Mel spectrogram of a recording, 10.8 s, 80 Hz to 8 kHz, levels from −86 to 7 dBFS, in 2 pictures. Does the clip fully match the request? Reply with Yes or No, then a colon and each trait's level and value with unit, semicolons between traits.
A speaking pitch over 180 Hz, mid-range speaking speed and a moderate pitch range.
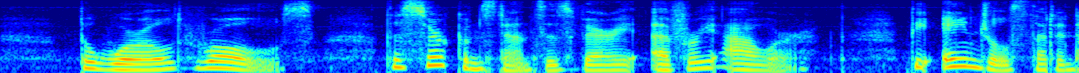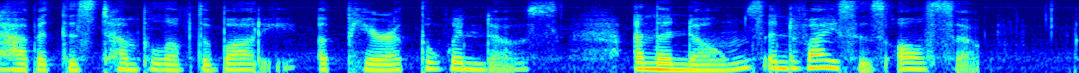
Yes: high, 190 Hz; average, 150 wpm; average, 3.4 semitones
